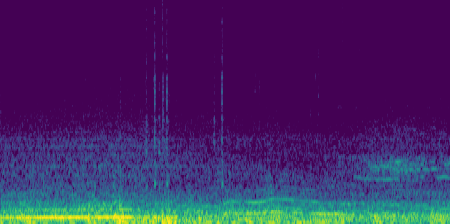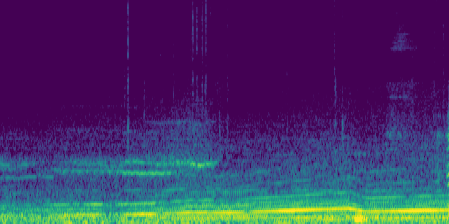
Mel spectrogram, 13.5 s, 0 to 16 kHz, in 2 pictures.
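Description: Steady engine note from a 2023 BMW M340i xDrive's 3-liter inline-six on the road in sport mode, a loud continuous drone with rising and falling pitch through gear changes, heard close up from inside the car without talk.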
